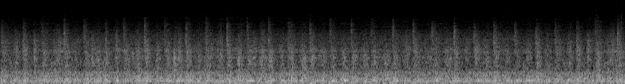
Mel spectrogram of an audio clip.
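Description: A train labours up a steep gradient in Transport Fever 2. A loud, continuous rumble and hiss carries a rapid rhythmic chuffing and clatter, steady and close throughout, with no talking.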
